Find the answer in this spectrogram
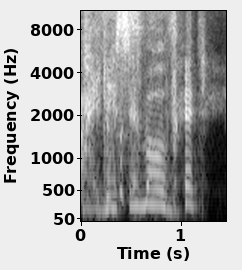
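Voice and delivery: whispering in a character voice. Retelling a book scene where the character whispers: whispering in character. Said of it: "she whispers".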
